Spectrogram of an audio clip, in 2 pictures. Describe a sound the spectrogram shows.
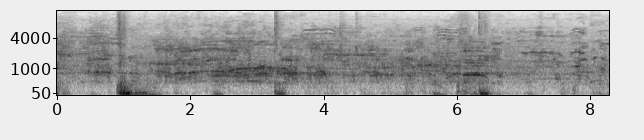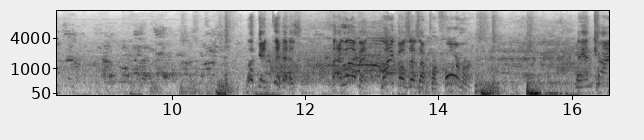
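Heavy thuds of bodies slamming onto a wrestling ring mat ring out.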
